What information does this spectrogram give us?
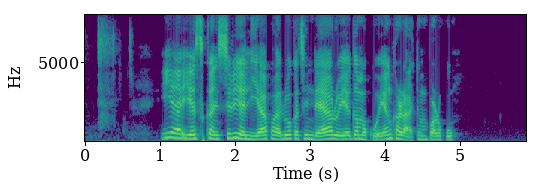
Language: Hausa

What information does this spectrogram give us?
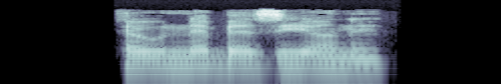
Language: Kurdish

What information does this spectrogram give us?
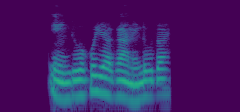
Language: Tepeuxila Cuicatec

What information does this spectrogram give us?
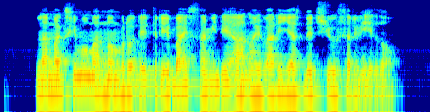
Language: Esperanto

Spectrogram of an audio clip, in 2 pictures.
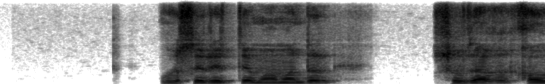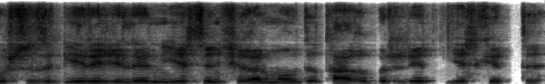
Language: Kazakh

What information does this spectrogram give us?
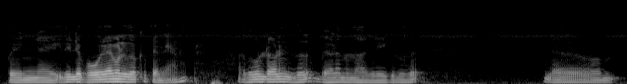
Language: Malayalam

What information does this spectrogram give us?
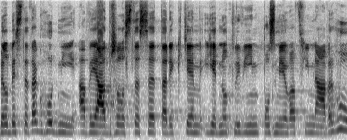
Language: Czech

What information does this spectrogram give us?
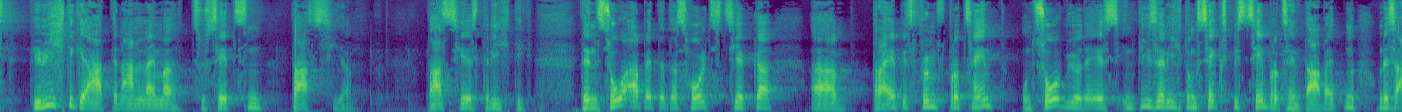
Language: German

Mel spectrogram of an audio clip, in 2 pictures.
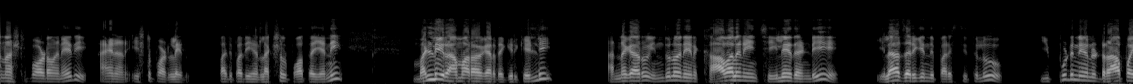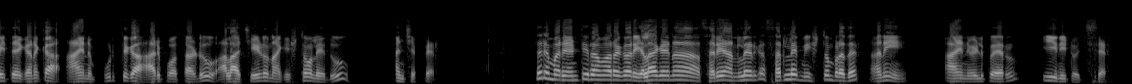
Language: Telugu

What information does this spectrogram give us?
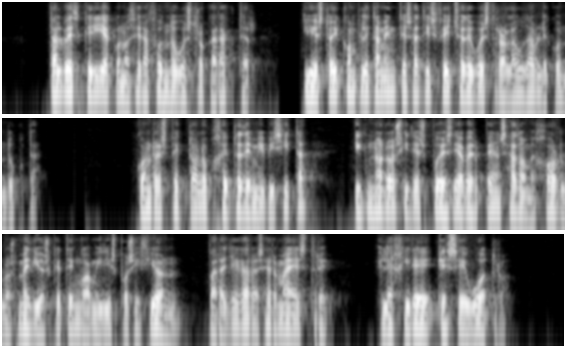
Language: Spanish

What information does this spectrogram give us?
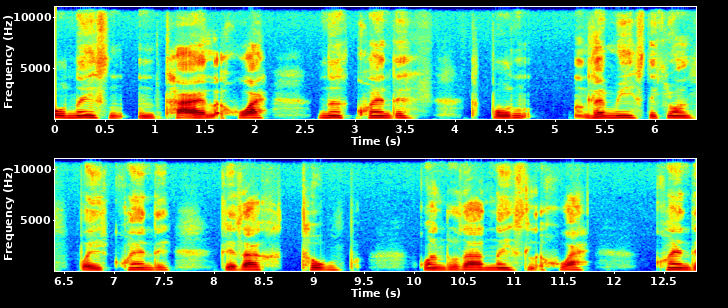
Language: Northern Pame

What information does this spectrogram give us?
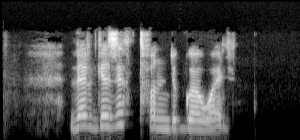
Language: Kabyle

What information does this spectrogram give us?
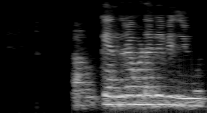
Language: Odia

